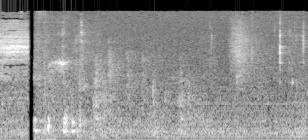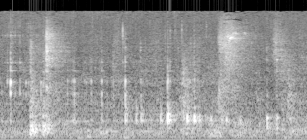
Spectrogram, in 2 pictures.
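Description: Thick fruit smoothie poured from a blender into glass mason jars: soft splatting as the stream lands, with a few small clicks of glass. There is a brief dropout just after the start, where the picture cuts.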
